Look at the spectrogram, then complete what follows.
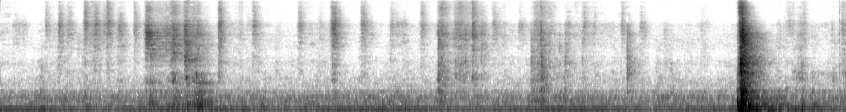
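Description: Kitchen handling sounds from pet food bowls and food packages on a counter: scattered light taps and clatter, then a single sharp knock about seven seconds in, the loudest sound, as something is set down or bumped close by.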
